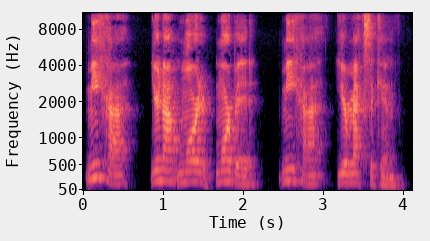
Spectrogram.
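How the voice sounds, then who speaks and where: A woman's voice: fairly low pitch, bright, forceful tone, a little hiss or hum. A woman whose first language is Spanish, reading her own poems over a video call and chatting casually between them with lots of "um" and "like.". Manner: slower, measured delivery with Spanish phrases when reading poems. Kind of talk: poetry reading with casual spoken introductions.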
